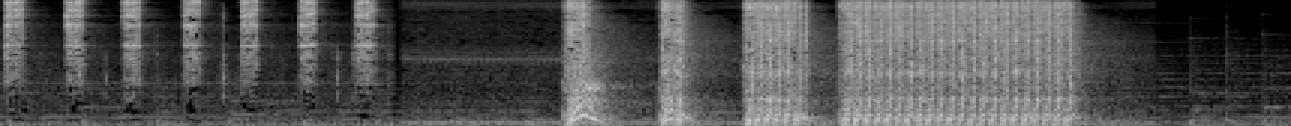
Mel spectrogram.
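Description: A hand ratchet clicking in quick strokes, about two and a half a second, as nuts are run down on a diesel engine. About four seconds in, a cordless power tool runs in a couple of short bursts and then steadily for about a second and a half, driving the nuts tight.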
